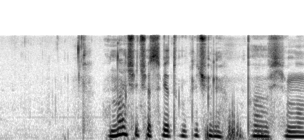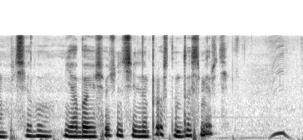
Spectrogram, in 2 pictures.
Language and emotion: Russian, neutral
